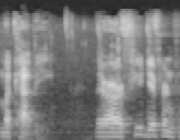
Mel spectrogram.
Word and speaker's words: Maccabi: So, the word is pronounced makabe. There are a few different pronunciations out there, but you did a great job, Don, with with the pronunciation, but it is pronounced makabe.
